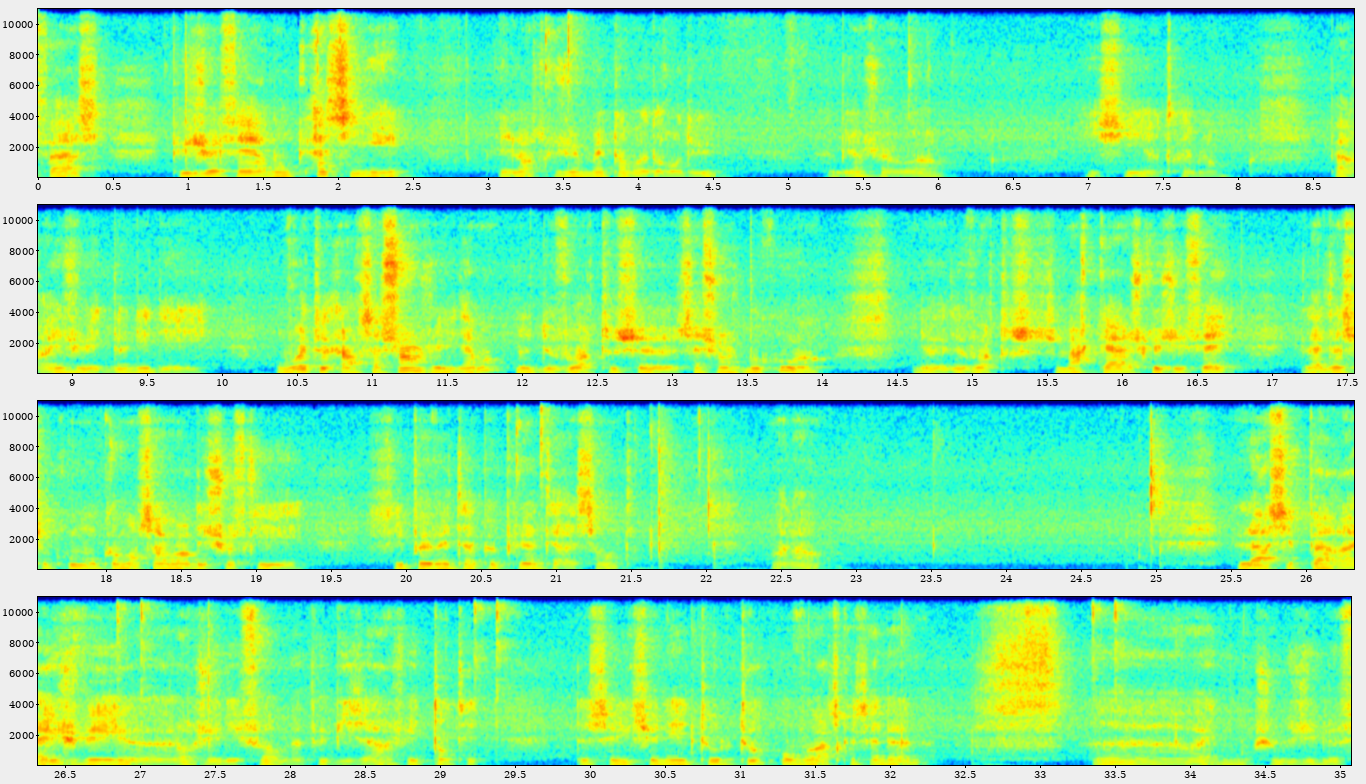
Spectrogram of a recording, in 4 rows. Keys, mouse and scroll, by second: 1.9 click, 3.5 click, 6.0 Tab, 13.6 scroll down 1, 14.8 scroll up 1, 17.1 scroll up 1, 17.7 Tab, 21.0 click, 21.7 shift+middle click, 22.4-23.5 scroll up 2, 23.6 middle click, 25.2 scroll up 1, 26.9 right click, 29.2 alt+shift+right click, 30.7 middle click, 32.1 middle click, 33.4 shift+right click, 34.0 middle click.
